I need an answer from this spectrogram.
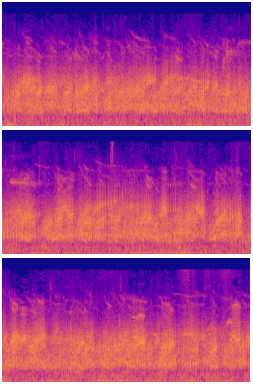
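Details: A long stretch of frogs calling in the water, a thick, continuous chorus of rasping croaks with short, sharp clicks scattered throughout.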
